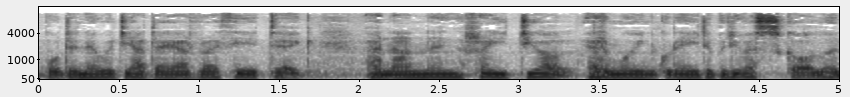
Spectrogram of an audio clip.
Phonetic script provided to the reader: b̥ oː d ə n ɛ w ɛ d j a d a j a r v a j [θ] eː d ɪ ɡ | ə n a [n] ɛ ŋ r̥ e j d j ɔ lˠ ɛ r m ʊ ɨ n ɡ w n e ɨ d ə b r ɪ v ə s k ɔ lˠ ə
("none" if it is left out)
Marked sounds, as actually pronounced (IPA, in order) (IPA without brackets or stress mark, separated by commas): θ, n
